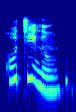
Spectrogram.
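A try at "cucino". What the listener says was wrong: ব্রাভিসিমা।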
